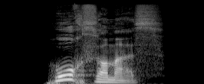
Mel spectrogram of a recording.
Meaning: genitive of Hochsommer
- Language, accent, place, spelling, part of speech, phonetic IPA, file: German, Germany, Berlin, Hochsommers, noun, [ˈhoːxzɔmɐs], De-Hochsommers.ogg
